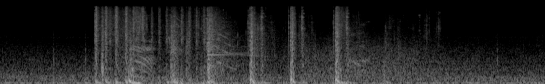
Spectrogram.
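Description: Leafy branches rustle and swish as someone pushes through a bush.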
